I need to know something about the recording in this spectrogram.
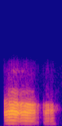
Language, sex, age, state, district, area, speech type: Assamese, female, 60+, Assam, Udalguri, rural, conversation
